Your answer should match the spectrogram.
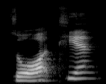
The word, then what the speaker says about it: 昨天: The word of the day is 昨天. I will teach you how to pronounce it, how to write it, and how to use it.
